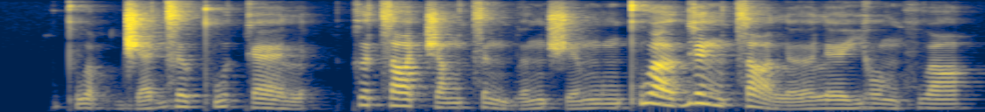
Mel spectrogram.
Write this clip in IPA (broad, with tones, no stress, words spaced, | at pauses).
kʷʼɑ˧˩bd͡ʒæ˩˧d͡zə˥˧kʷʼɛ˥ kæ˧˩l | kə˥t͡sɑ˥t͡ʃɑ˧ŋt͡sə˧˩ŋ bɜ˩˧ŋʃɛ˩˧ŋʷʌ˧ŋ kʷʼɑ˥˧ɐ̯ɡɛ˥˧ŋt͡sɑ˧˩ lɜ˩˧lɛ˧jɔ˥˧ŋxʷɑ˥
